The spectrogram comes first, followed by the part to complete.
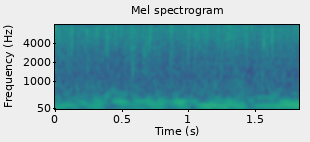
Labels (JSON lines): {"label": "biophony, midshipman", "recorder": "SoundTrap 500"}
